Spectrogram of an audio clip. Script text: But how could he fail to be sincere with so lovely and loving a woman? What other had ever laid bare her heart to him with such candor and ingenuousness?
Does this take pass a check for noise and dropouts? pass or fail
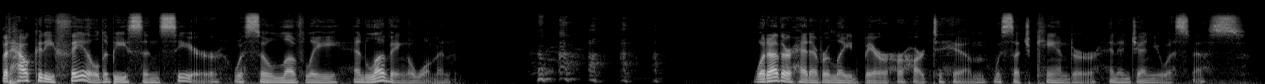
fail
